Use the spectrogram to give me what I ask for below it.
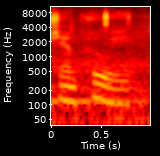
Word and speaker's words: Champoeg: Park it's spelled a little weirdly shampoo wig pronounced shampooy so go check it out it's just a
